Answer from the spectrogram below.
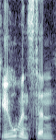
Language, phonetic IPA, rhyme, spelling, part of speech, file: German, [ɡəˈhoːbn̩stən], -oːbn̩stən, gehobensten, adjective, De-gehobensten.ogg
- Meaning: 1. superlative degree of gehoben 2. inflection of gehoben: strong genitive masculine/neuter singular superlative degree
